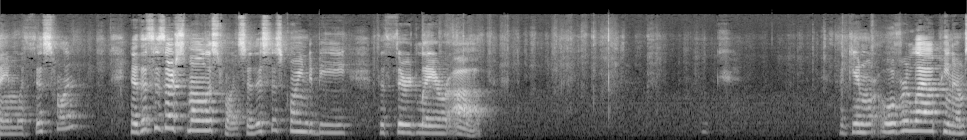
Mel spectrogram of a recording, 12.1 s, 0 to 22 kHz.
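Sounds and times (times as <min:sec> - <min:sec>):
paper rustling and rubbing: 0:00.0 - 0:12.0.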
